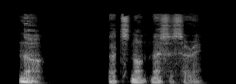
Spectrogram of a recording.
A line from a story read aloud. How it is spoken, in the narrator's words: he said quietly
